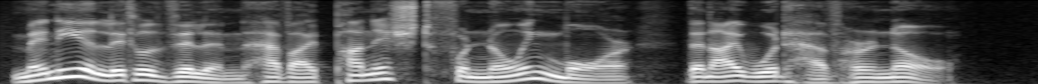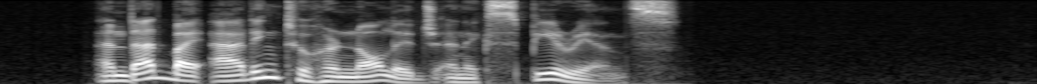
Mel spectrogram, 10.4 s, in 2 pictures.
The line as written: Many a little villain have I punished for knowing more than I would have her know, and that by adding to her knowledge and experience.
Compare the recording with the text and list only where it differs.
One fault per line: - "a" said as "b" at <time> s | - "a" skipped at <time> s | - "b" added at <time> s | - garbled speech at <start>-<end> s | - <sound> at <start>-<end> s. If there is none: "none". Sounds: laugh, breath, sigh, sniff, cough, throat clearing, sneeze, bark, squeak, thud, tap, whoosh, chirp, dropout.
none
